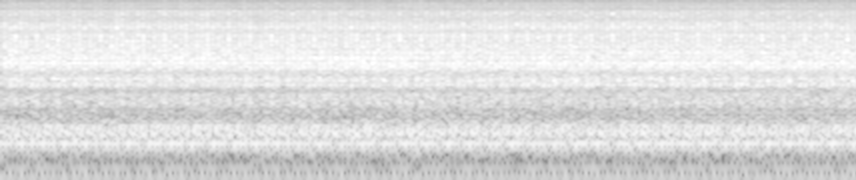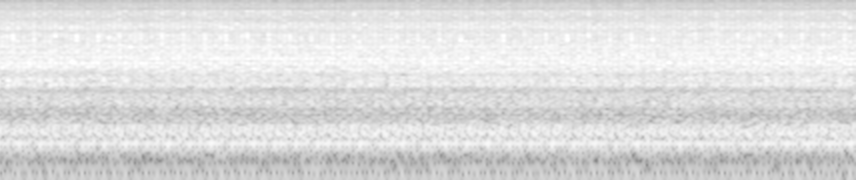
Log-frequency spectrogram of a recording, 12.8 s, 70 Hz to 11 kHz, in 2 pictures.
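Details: Citroën C4 Grand Picasso 2.0 BlueHDi 150 diesel after head gasket repair and engine refit, idling in Park at 60°C oil temperature during the gearbox oil change: even clatter of about three beats a second holding constant. Smooth, healthy idle.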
